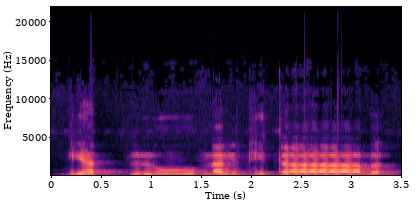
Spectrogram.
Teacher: تا کو باریک پڑھنا ہے اور تا کو ہلانا نہیں ہے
